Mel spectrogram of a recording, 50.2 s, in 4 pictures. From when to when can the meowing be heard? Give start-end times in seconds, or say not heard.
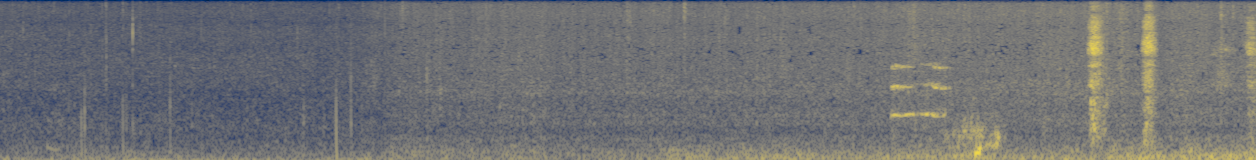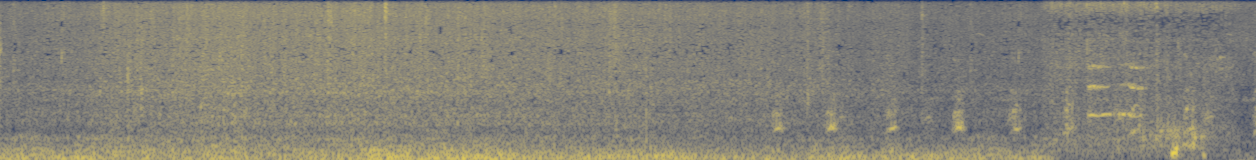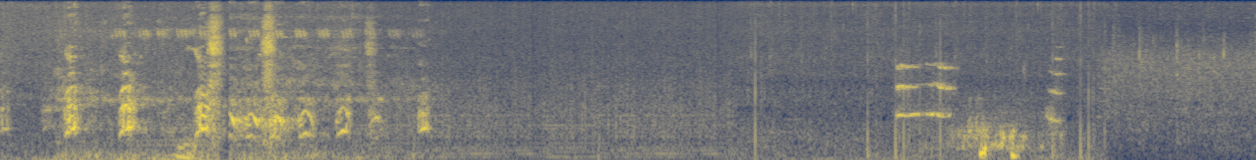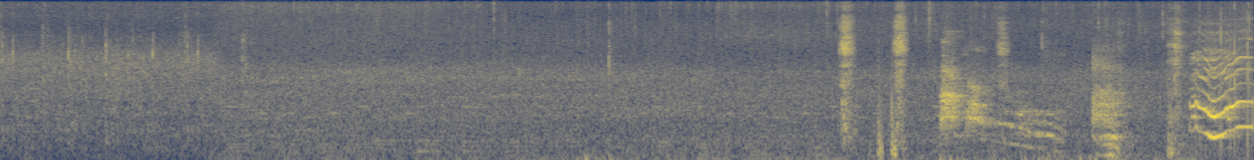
8.9-10.1, 23.4-24.6, 34.1-35.8.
